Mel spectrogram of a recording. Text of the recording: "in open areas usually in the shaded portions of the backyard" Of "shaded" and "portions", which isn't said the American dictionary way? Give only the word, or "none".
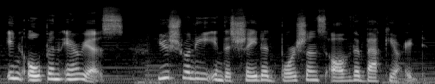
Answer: portions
